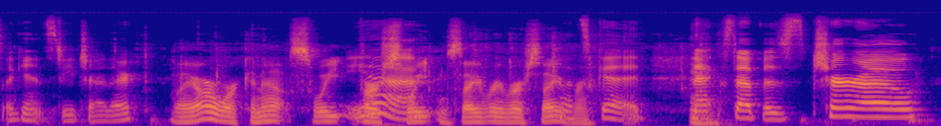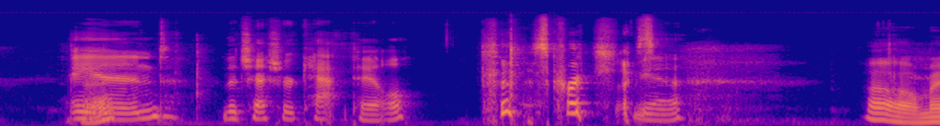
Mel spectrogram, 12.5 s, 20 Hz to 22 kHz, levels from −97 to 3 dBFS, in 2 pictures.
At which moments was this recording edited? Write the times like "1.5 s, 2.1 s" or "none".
4.6 s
